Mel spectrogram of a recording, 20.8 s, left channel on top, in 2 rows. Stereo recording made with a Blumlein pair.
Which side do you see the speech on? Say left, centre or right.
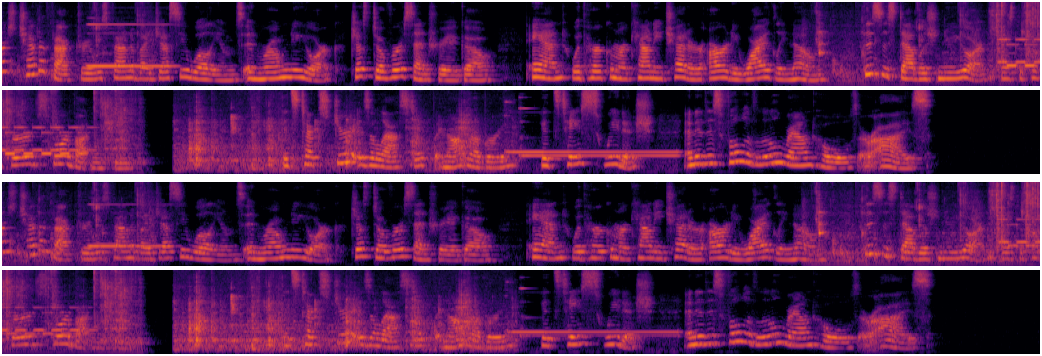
left.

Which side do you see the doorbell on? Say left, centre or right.
left.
